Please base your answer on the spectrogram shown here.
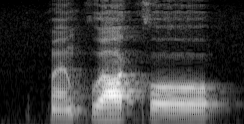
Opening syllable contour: rising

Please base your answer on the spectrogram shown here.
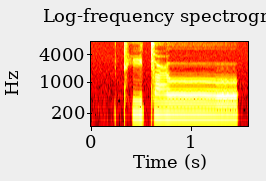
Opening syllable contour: low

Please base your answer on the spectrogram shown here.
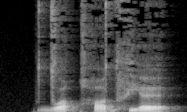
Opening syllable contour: low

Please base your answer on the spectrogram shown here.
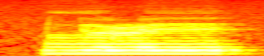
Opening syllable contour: high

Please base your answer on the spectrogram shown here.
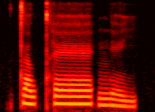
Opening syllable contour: low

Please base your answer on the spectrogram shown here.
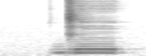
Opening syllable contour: low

